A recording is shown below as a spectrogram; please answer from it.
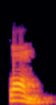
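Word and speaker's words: comb: एम के बाद एम के बाद। ठीक है? जैसे देखो कॉम क्या लिखा हुआ है?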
